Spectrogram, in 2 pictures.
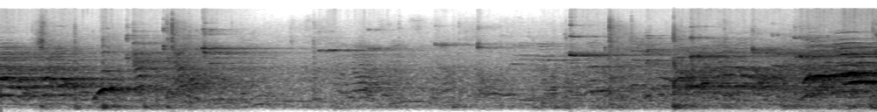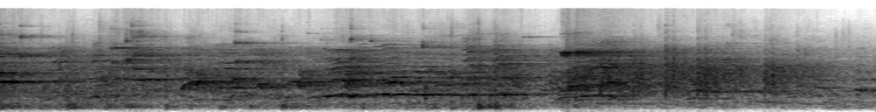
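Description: Floorball players' indistinct calls and shouts in a large sports hall, mixed with scattered clacks of sticks and the plastic ball and footfalls on the court floor.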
